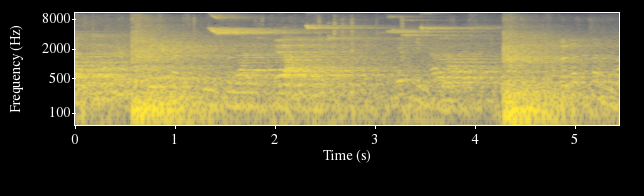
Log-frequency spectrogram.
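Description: A basketball thuds on the floor.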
